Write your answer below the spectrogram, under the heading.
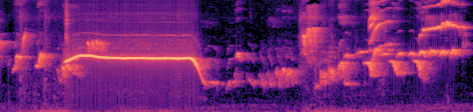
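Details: Murai batu (white-rumped shama), a champion bird with full-repertoire 'isian lengkap' singing: one long flat pure whistle held over a second, sliding down, then short low notes and a burst of quick varied chirping phrases.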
